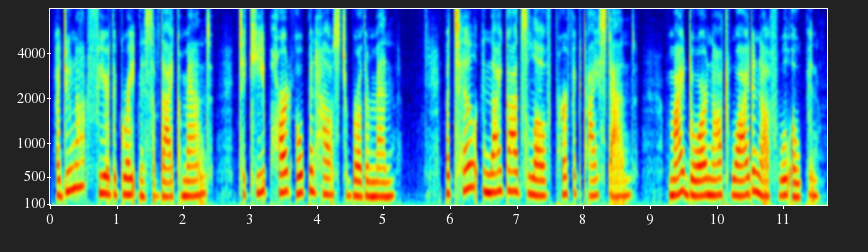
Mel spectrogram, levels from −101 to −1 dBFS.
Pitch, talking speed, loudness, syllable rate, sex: 245 Hz, 170 wpm, -17 LUFS, 4.2 syllables/s, female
